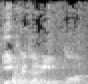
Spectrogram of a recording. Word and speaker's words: Yekaterinburg: I like Yekaterinburg, is that how you say it?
